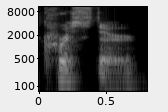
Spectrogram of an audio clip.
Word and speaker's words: Christou: So it's pronounced Christou.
